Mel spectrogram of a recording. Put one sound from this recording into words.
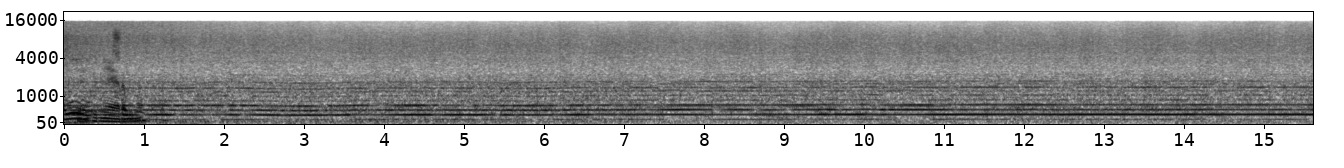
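A jet ski engine drones steadily.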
